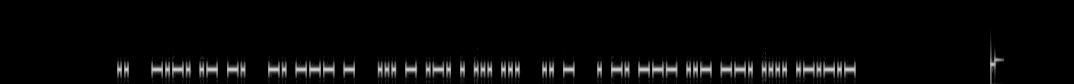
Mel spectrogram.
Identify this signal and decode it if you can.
Morse code, heard as a keyed tone, about 36 wpm, 700 Hz. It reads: I CAN NOT STRESS IT ENOUGH.
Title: Sentences from Top 1000 Words - Review Part 6 - 35wpm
